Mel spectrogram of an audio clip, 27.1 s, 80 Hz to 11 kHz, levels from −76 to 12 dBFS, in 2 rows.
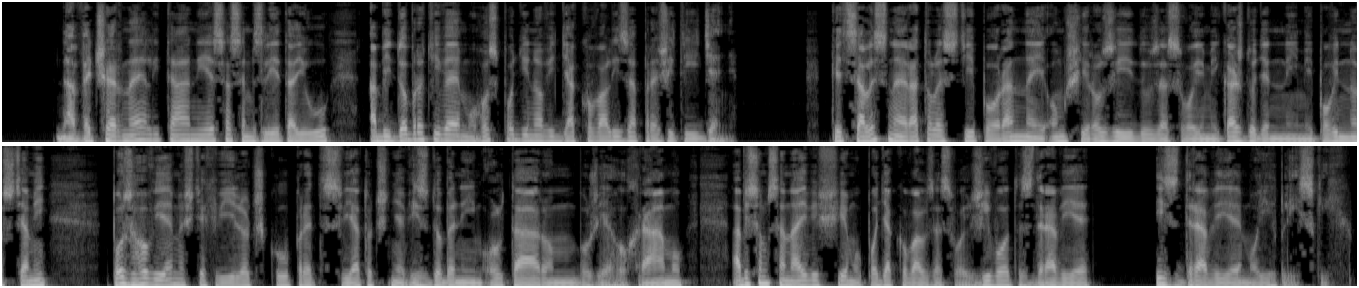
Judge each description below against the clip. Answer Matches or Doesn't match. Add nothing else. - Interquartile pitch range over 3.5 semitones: Matches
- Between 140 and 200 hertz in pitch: Doesn't match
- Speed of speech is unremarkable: Doesn't match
